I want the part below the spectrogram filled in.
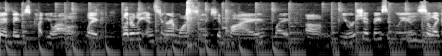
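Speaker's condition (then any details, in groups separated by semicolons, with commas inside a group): No condition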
